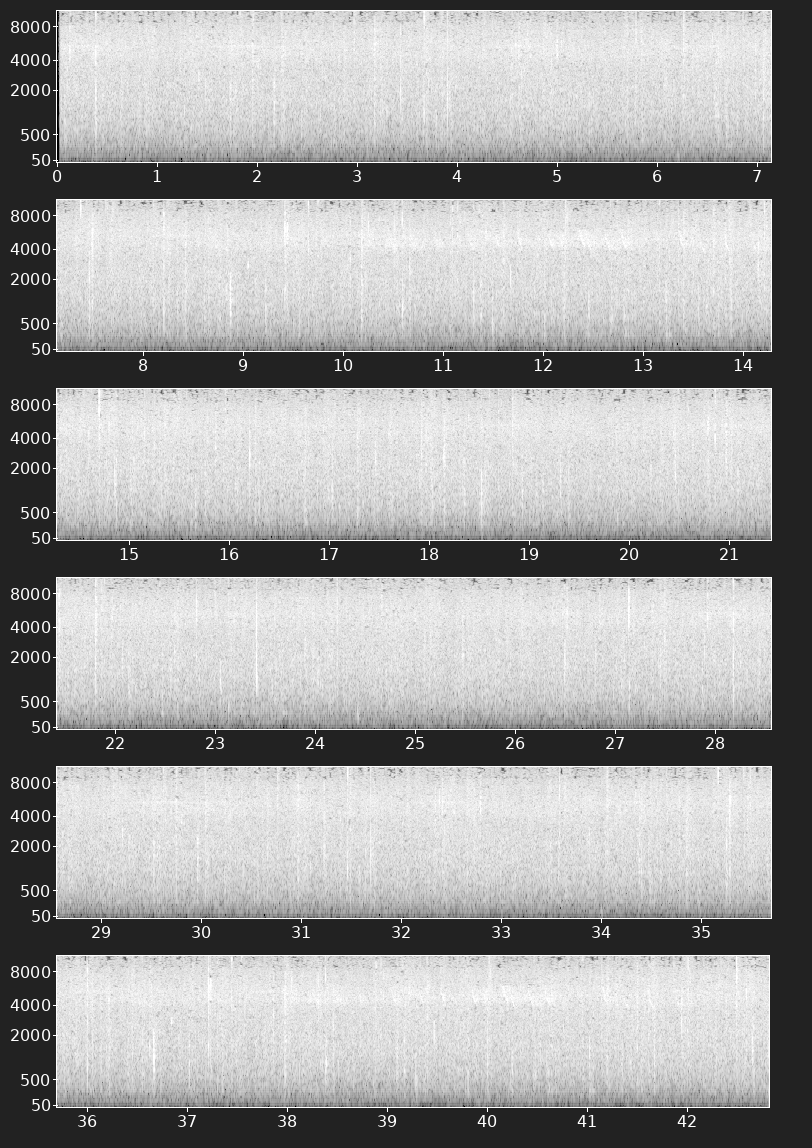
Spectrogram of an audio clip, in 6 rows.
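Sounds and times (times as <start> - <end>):
rain forest ambience: 0.0 - 42.8.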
